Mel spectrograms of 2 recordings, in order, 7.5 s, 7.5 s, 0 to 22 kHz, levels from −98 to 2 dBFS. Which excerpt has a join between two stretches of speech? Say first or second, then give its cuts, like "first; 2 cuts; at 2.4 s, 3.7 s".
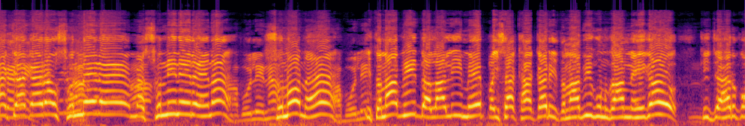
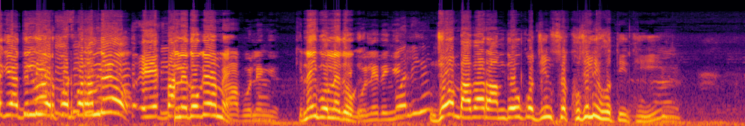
second; 1 cut; at 1.8 s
